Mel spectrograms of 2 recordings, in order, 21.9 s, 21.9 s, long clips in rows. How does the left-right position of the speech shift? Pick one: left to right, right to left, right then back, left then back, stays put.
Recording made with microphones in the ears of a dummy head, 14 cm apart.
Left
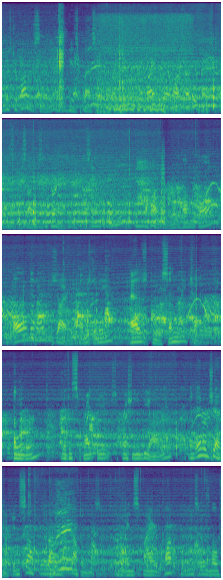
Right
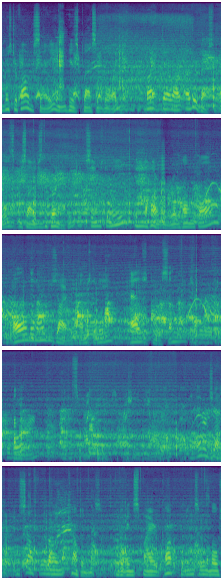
left then back.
